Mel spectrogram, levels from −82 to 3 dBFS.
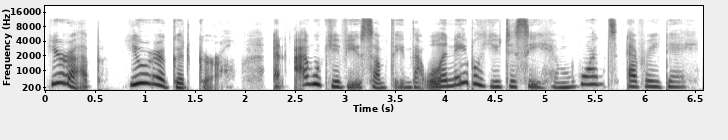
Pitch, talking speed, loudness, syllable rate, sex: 280 Hz, 220 wpm, -20 LUFS, 5.4 syllables/s, female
